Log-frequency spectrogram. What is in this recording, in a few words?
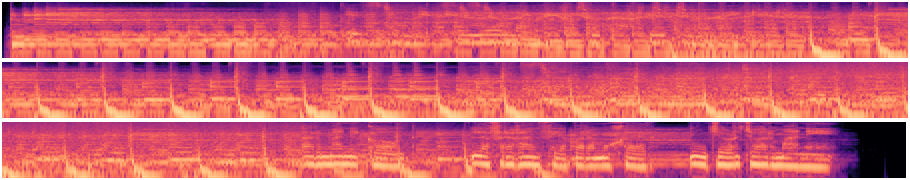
European Spanish, Female; Armani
